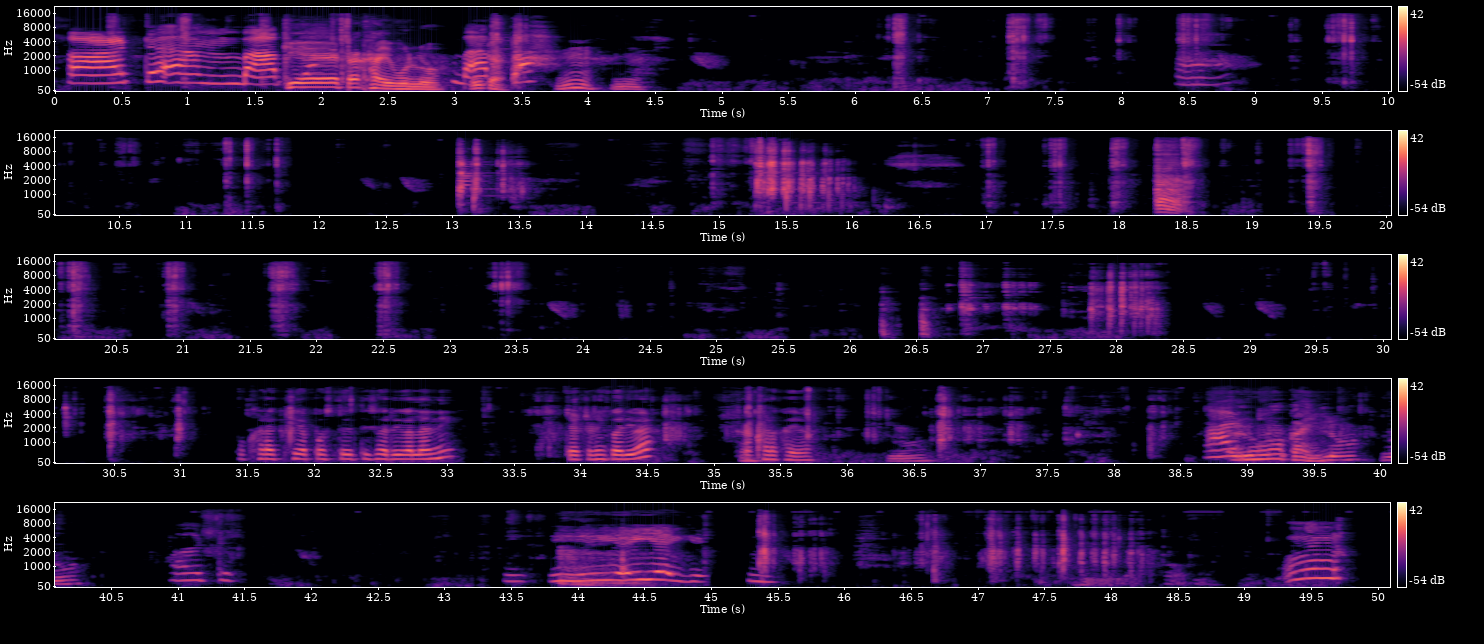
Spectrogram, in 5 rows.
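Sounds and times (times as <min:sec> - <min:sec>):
onion skin crackling and tearing: 0:06.2 - 0:11.8, 0:19.2 - 0:22.7.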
